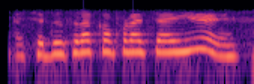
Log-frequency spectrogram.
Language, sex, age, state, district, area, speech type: Hindi, female, 30-45, Uttar Pradesh, Mau, rural, conversation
